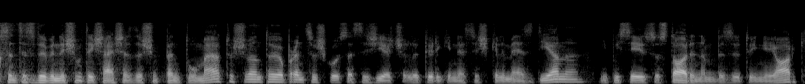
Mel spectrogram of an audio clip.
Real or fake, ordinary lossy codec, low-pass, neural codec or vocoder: fake; MP3, 48 kbps; 7.2 kHz; codec, 16 kHz, 0.5 kbps, X-Codec, WavLM features, trained on Multilingual LibriSpeech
